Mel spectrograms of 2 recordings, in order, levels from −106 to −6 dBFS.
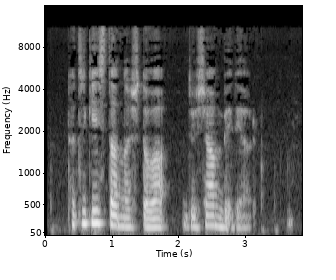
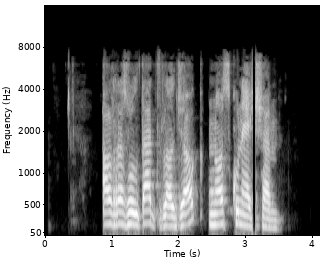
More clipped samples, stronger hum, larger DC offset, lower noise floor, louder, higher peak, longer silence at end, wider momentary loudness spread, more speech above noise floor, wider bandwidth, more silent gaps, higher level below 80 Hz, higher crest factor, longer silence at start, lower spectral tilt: neither; neither; neither; second, -49 dBFS vs -55 dBFS; second, -24 LUFS vs -14 LUFS; second, -6 dBFS vs -2 dBFS; second, 0.15 s vs 0.6 s; first, 16 LU vs 6 LU; second, 25 dB vs 41 dB; first, 11.5 kHz vs 7.4 kHz; neither; about the same, -58 dBFS vs -54 dBFS; first, 20 dB vs 14 dB; second, 0.35 s vs 0.85 s; about the same, -5.5 dB/octave vs -6 dB/octave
